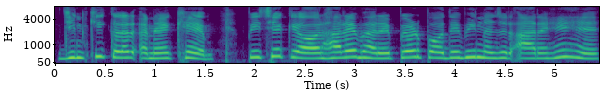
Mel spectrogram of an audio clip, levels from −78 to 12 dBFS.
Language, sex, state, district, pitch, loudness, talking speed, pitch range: Hindi, female, Jharkhand, Garhwa, 300 Hz, -13 LUFS, 175 wpm, 275-330 Hz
